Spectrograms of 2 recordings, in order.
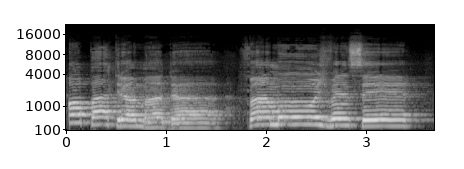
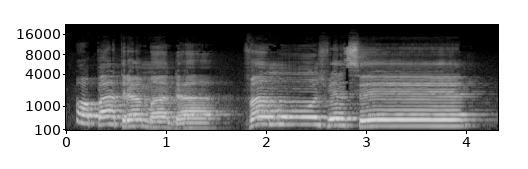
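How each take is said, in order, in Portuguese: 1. Os sons são mantidos apenas por pouco tempo. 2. Os sons são mantidos por um tempo moderado. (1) "Foi um som curto" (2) "Pode também fazer um som médio"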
